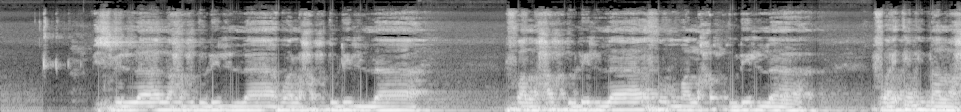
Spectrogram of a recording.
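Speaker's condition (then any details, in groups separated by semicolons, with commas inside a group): No condition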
